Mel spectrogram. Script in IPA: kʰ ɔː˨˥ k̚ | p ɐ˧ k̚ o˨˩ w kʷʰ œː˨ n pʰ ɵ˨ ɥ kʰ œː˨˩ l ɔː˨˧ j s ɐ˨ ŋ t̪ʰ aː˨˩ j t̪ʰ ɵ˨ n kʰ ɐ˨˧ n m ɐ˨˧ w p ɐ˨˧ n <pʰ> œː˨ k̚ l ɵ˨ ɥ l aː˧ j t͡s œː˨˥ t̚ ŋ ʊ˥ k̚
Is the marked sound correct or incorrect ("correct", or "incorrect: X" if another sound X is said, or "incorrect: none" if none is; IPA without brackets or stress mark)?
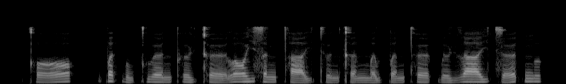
incorrect: t̪ʰ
